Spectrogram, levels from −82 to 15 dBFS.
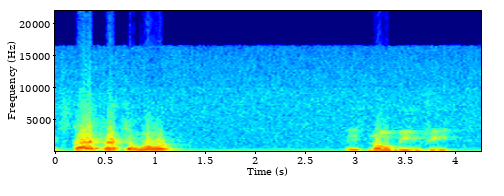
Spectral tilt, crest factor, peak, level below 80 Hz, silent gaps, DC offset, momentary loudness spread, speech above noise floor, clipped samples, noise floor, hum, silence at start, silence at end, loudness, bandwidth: -5 dB/octave; 10 dB; 0 dBFS; -40 dBFS; none; under 0.1%; 14 LU; 26 dB; 4%; -34 dBFS; none; 0 s; 0.25 s; -9 LUFS; 17.5 kHz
